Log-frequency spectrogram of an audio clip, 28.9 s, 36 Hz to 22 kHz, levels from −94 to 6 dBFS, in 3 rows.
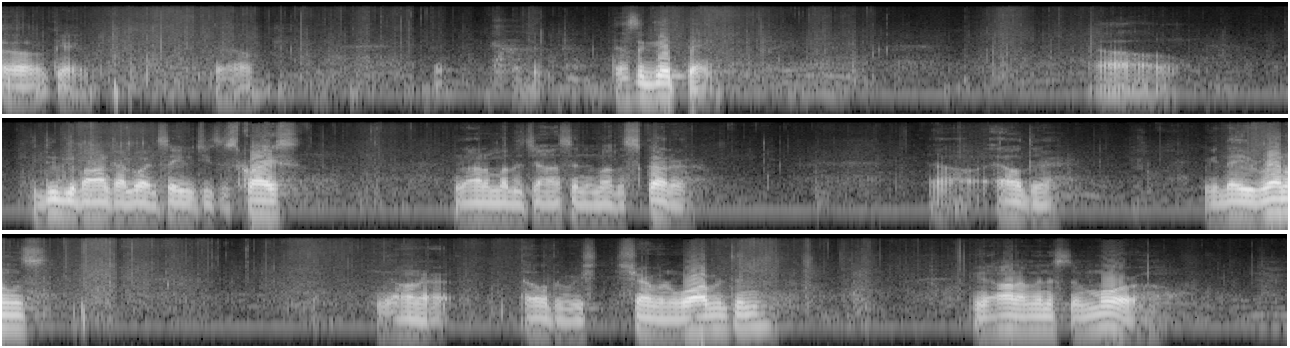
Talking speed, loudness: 80 wpm, -15 LUFS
